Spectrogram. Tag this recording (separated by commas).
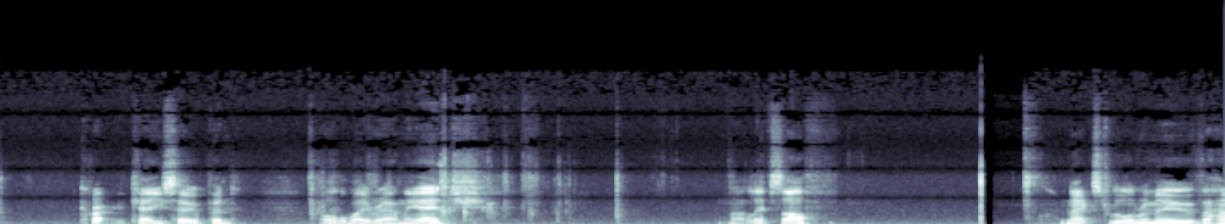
Speech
